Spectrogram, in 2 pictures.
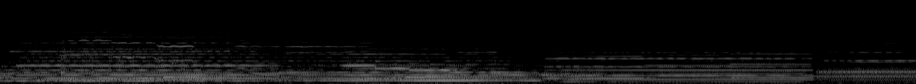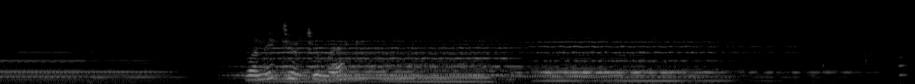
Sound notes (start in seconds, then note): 0.0 soft music; 11.5 Loana speaks to Tumak in caveman language; 14.5 soft music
